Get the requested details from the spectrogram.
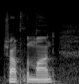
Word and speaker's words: Trompe Le Monde: What is it about Bossa Nova and Trompe Le Monde? Is that how you pronounce it? – Mm-hmm. – Trompe Le Monde.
